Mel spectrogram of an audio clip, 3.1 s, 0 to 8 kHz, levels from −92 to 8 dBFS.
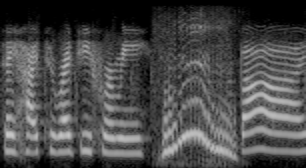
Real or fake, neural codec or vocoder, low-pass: real; none; 7.2 kHz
